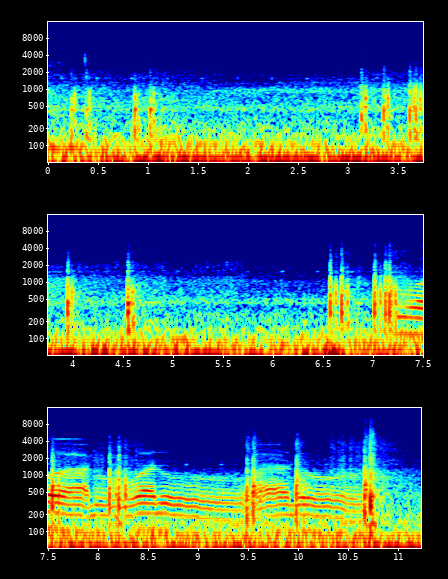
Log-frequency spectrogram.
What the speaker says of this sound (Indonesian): suara kembang api sudah dinyalakan teman-teman nih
